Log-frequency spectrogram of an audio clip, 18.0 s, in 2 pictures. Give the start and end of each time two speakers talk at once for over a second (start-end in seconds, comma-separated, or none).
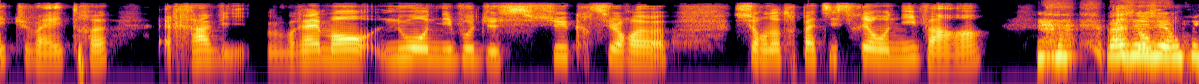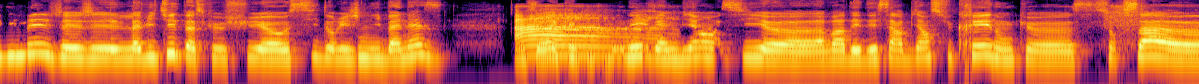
12.8-14.1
